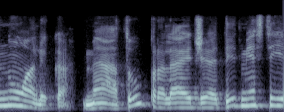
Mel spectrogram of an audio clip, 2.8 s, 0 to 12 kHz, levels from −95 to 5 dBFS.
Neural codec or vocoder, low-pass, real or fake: none; 7.2 kHz; real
